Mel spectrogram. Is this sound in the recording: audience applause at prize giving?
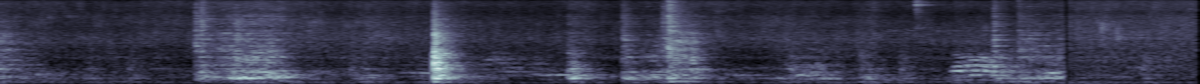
no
